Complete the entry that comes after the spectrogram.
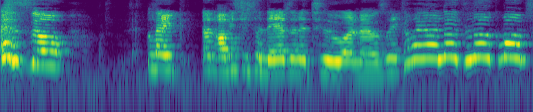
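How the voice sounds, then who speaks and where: In a raised, projected voice with a Spanish accent, a woman talks at a fairly quick pace at an extremely high pitch, with very wide pitch swings. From Venezuela. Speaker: book vlogger. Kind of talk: casual chat. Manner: casual, filler-heavy.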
